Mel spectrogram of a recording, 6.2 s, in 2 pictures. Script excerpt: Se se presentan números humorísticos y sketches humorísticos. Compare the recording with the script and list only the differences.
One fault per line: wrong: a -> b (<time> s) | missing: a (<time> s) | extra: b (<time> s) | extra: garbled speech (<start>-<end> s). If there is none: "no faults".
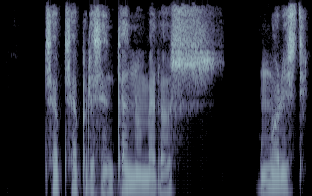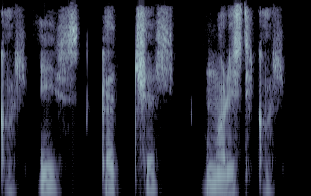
no faults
